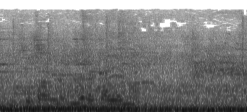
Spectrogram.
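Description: A steady low rumble, with a faint voice speaking in the background about half a second in.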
